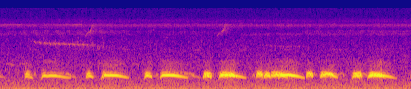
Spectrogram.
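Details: Spotted dove cooing in a recording made for trapping with a ground decoy: short, low, slightly falling coos repeated in quick irregular runs, with a faint thin whistle above.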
